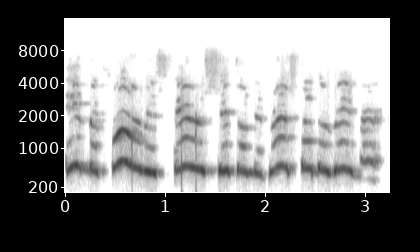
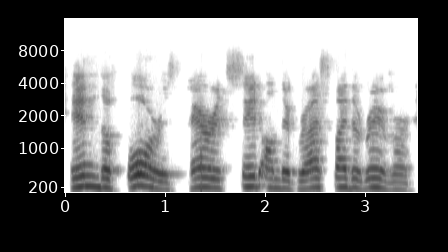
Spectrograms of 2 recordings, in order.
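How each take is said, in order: First: It is said in a high voice. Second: It is said in a low voice.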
